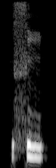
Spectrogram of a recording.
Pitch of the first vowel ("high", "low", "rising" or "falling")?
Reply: low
